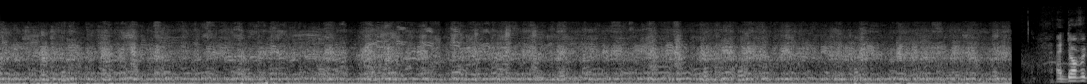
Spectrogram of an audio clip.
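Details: Morning rush of over 700 ducks and geese, a continuous mass of quacking and honking for about ten seconds before cutting abruptly to a brief different sound.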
